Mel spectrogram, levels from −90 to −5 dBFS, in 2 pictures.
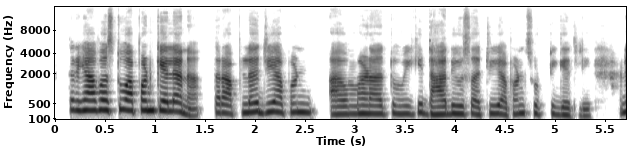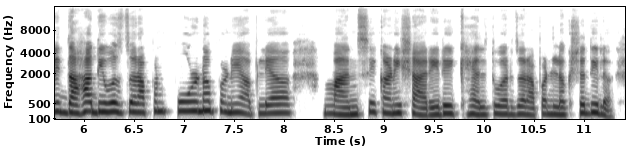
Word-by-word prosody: तर 310 - -3
ह्या 305 0 +7
वस्तू 310 +1 +2
आपण 300 0 +5
केल्या 280 -2 +6
ना, 180 -9 -2 0.2
तर 240 - -2
आपलं 245 +4 +2
जे 260 +3 0
आपण 255 0 -1 0.2
अ, 205 +1 0
म्हणा 220 +1 +1
तुम्ही 215 -2 -5
की - - -3
10 200 +1 +3
दिवसाची 215 0 -3
आपण 215 +2 -4
सुट्टी 220 -2 -9
घेतली 180 -3 -6 0.3
आणि 260 +2 -1
10 245 +3 +7
दिवस 260 -1 +2
जर 260 -2 +2
आपण 250 +3 -1
पूर्णपणे 280 -2 0
आपल्या 230 +3 -3 0.5
मानसिक 205 +5 0
आणि 230 0 +1
शारीरिक 205 0 -1
हेल्थवर 210 +1 -3
जर 210 -1 -1
आपण 205 +3 -4
लक्ष 195 +5 -6
दिलं, 235 -7 -1
225 Hz, 180 wpm, -24 LUFS, 205-260 Hz, 0.5 s, ह्या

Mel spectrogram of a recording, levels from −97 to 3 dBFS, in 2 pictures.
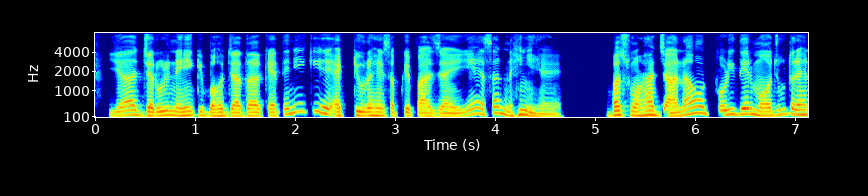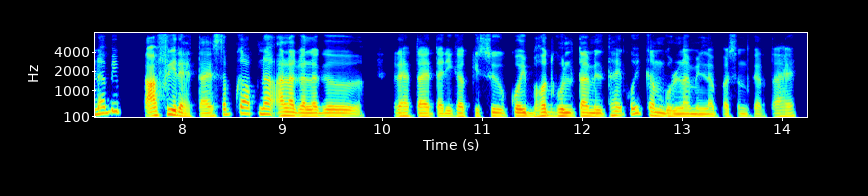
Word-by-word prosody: या 150 +4 +1
ज़रूरी 140 -1 +2
नहीं 135 -1 +2
कि 140 - -4
बहुत 125 -1 +1
ज़्यादा 125 +1 +2
कहते 125 +9 -1
नहीं 235 +6 -2
है 280 - -9
कि 230 -9 +2
एक्टिव 135 +1 +1
रहें 130 0 +3
सबके 125 +1 -2
पास 115 -2 0
जाएँ, 110 0 0
ये 165 - -2
ऐसा 190 +5 -1
नहीं 155 - +1
है। 90 -1 -5 0.5
बस 150 +3 +4
वहाँ 140 +3 +5
जाना 120 +10 +3
और 220 0 +2
थोड़ी 160 +3 +2
देर 190 +2 +4
मौजूद 160 +4 0
रहना 170 +4 +2
भी 285 +6 -4 0.3
काफ़ी 160 +4 +4
रहता 105 -5 -2
है। 110 - -2
सबका 175 - -4
अपना 195 -1 -1
अलग-अलग 115 -7 +1
अ, 110 -5 -1 0.4
रहता 110 -1 -1
है 110 - 0
तरीका 100 +2 -4
किसी 115 +2 -6
को 115 - -2
कोई 120 -1 +3
बहुत 125 +2 0
घुलता-मिलता 115 0 0
है, 140 - -3
कोई 185 +8 -4
कम 125 -4 -1
घुलना-मिलना 95 -2 -2
पसंद 95 0 -9
करता 100 +1 -10
है। 110 +1 -6
125 Hz, 210 wpm, -24 LUFS, 110-160 Hz, 0.5 s, वहाँ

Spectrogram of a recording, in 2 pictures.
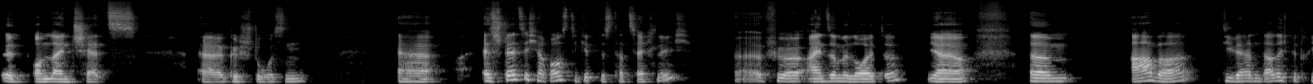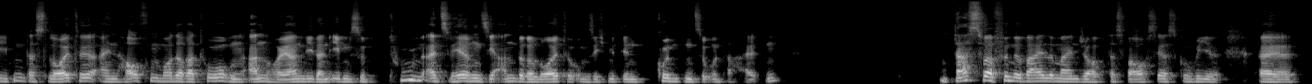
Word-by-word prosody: äh, 135 -2 +1
Online-Chats, 125 -3 +1 0.5
äh, 110 -1 -1
gestoßen. 125 +2 -5 0.9
Äh, 130 - -1
a 130 -1 -1 0.4
es 155 -1 +3
stellt 210 +8 +4
sich 225 -1 -2
heraus, 195 0 0
die 170 - -12
gibt 165 0 -6
es 135 0 -8
tatsächlich, 125 -1 -6 0.4
äh, - - -5
für 140 -2 +1
einsame 140 +1 +3
Leute, 130 - +2 0.2
ja, 130 -2 +4 0.6
ja, 145 -2 +7
ähm, 145 0 -5 0.5
aber - - +2 0.2
die 155 - -4
werden 145 0 +1
dadurch 165 +5 -1
betrieben, 160 -2 -8
dass 135 -1 -5
Leute 150 +4 +3
einen 130 -2 -3
Haufen 155 +3 0
Moderatoren 135 0 0
anheuern, 125 -1 +2
die 135 - 0
dann 120 -1 +2
eben 130 0 -1
so 125 +2 -4 0.2
tun, 195 -1 +1
als 145 0 0
wären 145 +1 +3
sie 140 +1 -2
andere 140 -1 +1
Leute, 125 +2 +3
um 125 -2 -7
sich 120 0 -8
mit 125 -1 -6
den 115 -1 -3
Kunden 135 -4 0
zu 120 - -7
unterhalten. 125 - -9 1.6
Das - - +2
war 180 -2 +9
für 185 +2 0
'ne 155 -3 +1
Weile 145 0 +3
mein 130 -1 +1
Job, 120 -2 -1
das 115 +2 -9
war - - +1
auch 120 0 -1
sehr 130 +2 -2
skurril, 130 -3 -5 0.3
äh 115 -2 +2
130 Hz, 140 wpm, -23 LUFS, 125-145 Hz, 1.6 s, war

